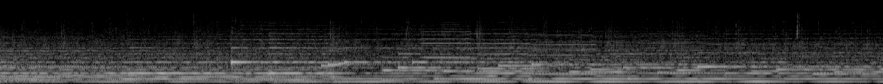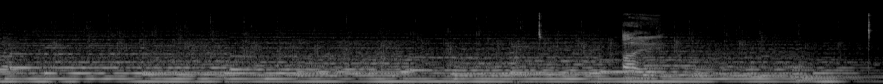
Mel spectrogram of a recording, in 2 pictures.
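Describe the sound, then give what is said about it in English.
An audience claps steadily for the Lord for the whole stretch, a dense, loud patter of many hands blended with sustained keyboard or organ chords playing underneath. “Come on, let your hand clap be louder for the Lord.”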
